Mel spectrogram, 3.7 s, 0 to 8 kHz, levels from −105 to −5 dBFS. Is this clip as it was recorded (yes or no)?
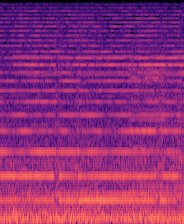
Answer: yes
